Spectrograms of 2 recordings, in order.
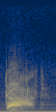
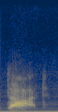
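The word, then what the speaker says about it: Daath: It is called Dot. And it's spelled D as in David, A-A-T-H, D-A-A-T-H. And remember that a T-H is pronounced with as a hard T, so it's Dot.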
